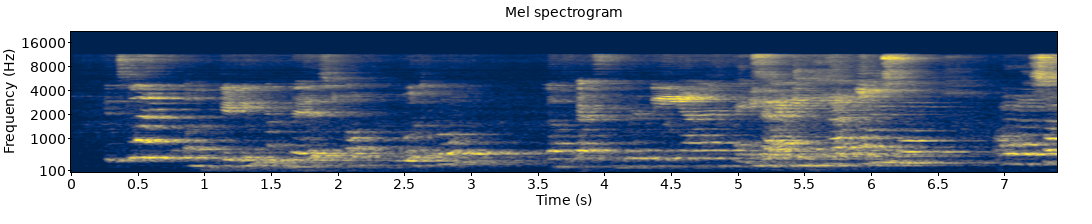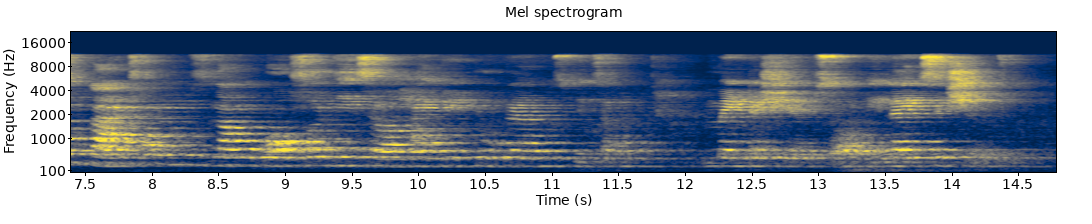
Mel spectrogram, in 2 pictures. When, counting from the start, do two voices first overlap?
5.0 s

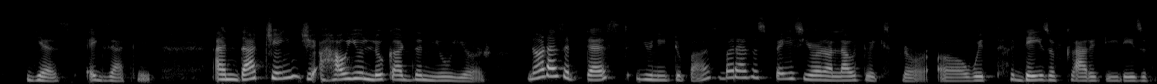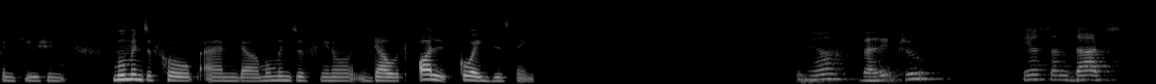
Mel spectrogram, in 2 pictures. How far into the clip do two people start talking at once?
none

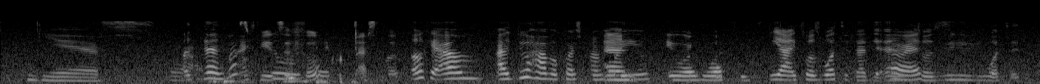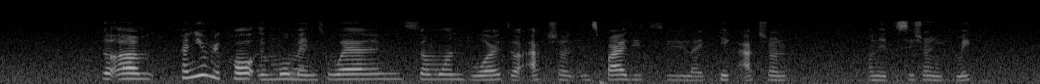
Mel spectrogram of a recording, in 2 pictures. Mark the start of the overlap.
1.8 s

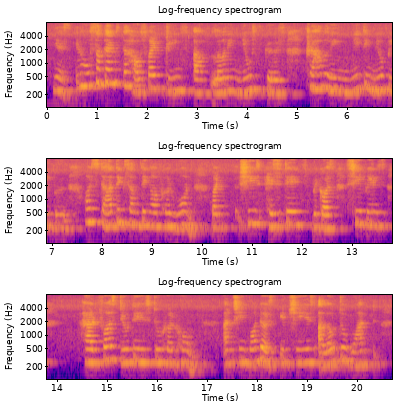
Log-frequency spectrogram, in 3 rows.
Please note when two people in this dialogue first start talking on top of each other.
none

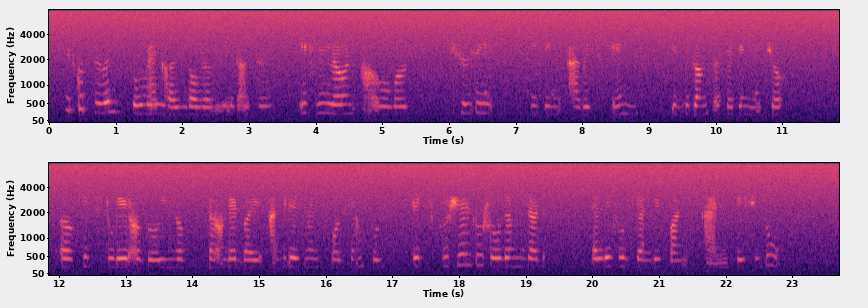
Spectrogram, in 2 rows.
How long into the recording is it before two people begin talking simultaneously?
1.5 s

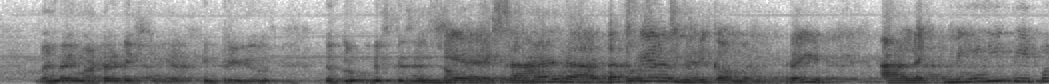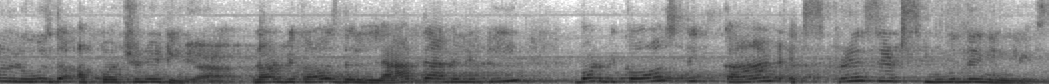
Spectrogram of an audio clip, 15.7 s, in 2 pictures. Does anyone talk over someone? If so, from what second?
3.2 s

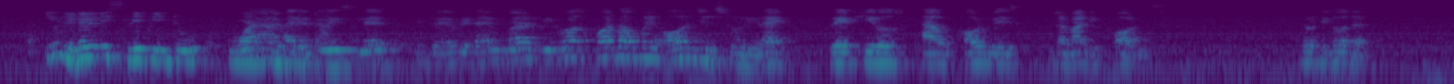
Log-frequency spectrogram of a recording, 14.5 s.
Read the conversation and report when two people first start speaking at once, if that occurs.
2.3 s

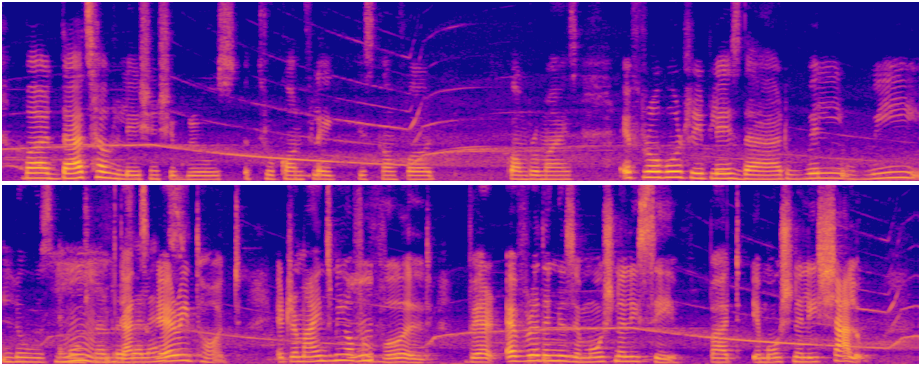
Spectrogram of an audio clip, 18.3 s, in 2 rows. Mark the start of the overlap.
9.7 s

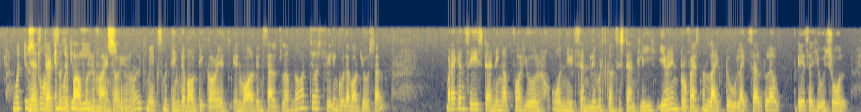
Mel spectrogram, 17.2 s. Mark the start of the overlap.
0.6 s

